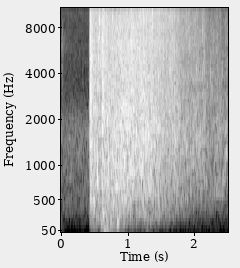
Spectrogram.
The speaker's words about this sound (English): a big beaver slapped his tail on the water. A warning we were too close to his cozy home.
